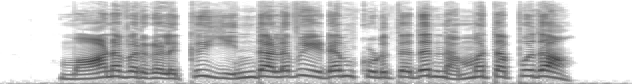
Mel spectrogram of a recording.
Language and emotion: Tamil, angry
